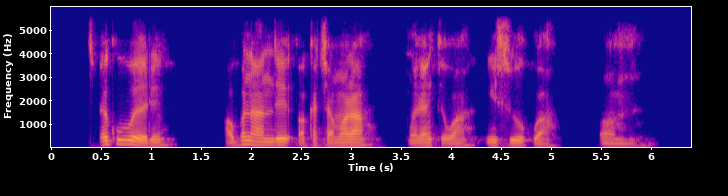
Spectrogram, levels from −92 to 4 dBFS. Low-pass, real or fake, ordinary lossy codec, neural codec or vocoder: 5.4 kHz; fake; none; codec, 16 kHz, 8 kbps, FunCodec, trained on Chinese and English, 25 frames a second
